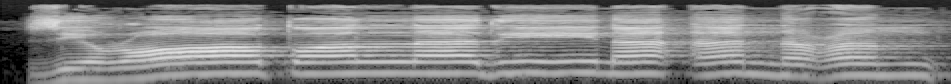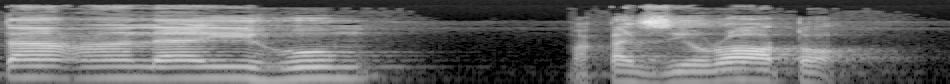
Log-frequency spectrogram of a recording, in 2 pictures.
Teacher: bukan sirato dengan shod tapi dengan zaai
